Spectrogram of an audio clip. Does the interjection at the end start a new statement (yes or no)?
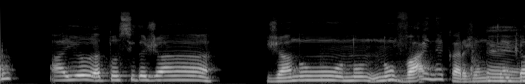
yes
